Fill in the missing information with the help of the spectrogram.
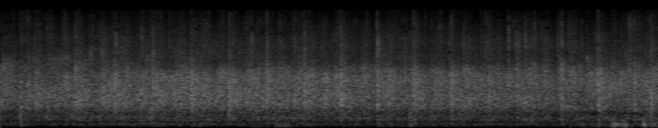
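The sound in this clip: A church audience applauds as a couple comes up to the front: a continuous, even patter of many hands clapping at moderate loudness, unbroken from start to finish.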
